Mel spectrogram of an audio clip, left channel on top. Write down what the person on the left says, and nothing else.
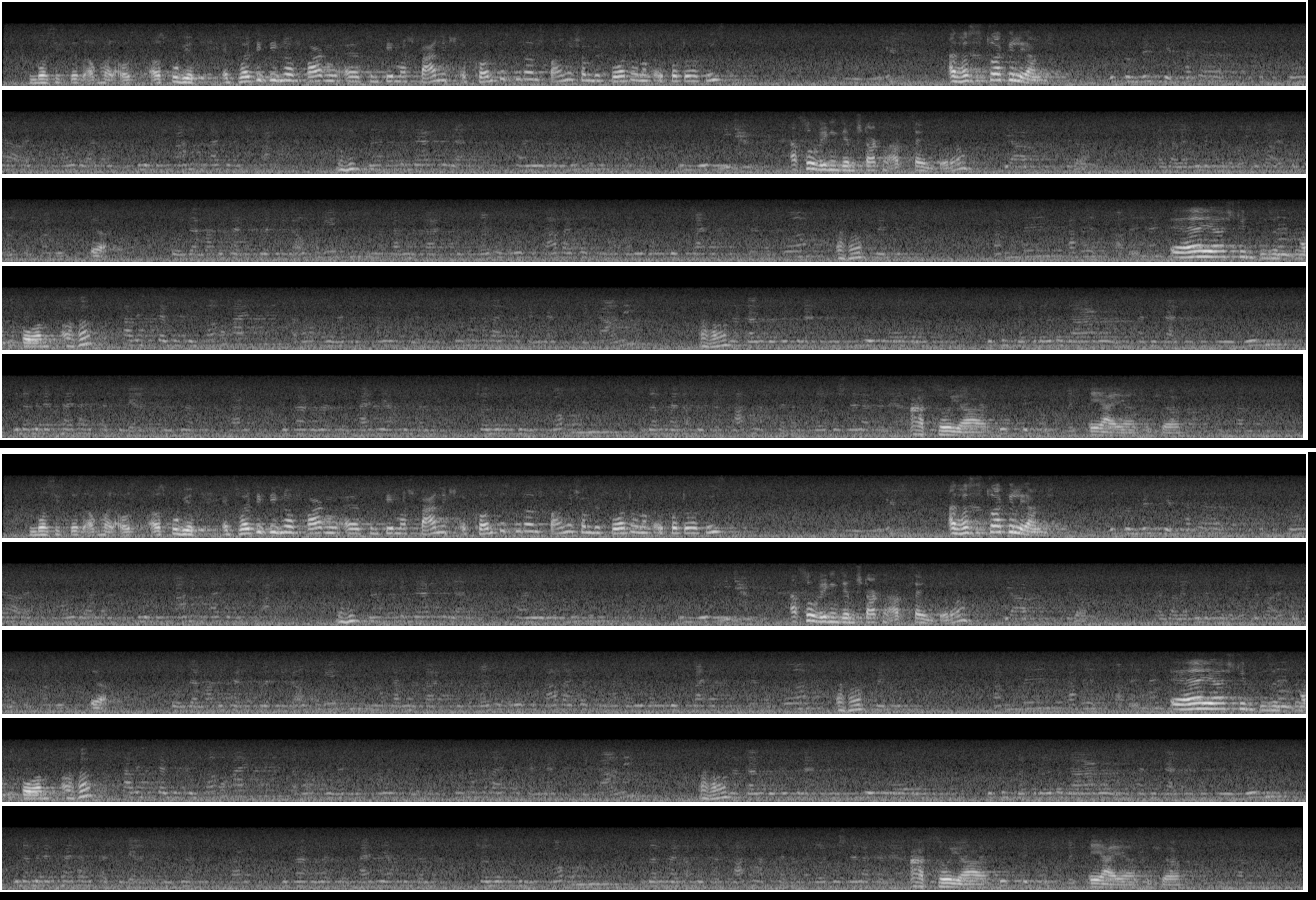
Nee. <laughs>
Ähm,
so So ein bisschen. Ich hatte, ich hatte vorher, als ich zu Hause war, als ich mich, ich bin nämlich nach Spanien gereist und wollte Spanisch lernen.
Und dann habe ich gemerkt, so ja, das ist vor allen Dingen in Andalusien ist das einfach unmöglich. <laughs>
Und
hab,
ja, genau.
Also Andalusien ist ja nochmal schlimmer als irgendwo anders in Spanien.
Und dann habe ich halt das relativ schnell aufgegeben und habe dann gesagt, ich bin nach Deutschland zurück, habe gearbeitet und dann habe dann gesagt, okay, ich bereite mich ein bisschen mehr darauf vor,
habe mit Bumble, Bumble, Bubble heißt es,
nicht
Bumble.
Was?
<laughs>
Habe ich mich dann so ein bisschen vorbereitet, aber habe dann, als ich in Panama, ich bin jetzt erst nach Panama gereist, habe ich dann gemerkt, so, das bringt gar nichts.
Und habe dann so ein bisschen einfach nur zugehört und geguckt, was die Leute sagen und halt mich da einfach so ein bisschen dran gewöhnt. Und dann mit der Zeit habe ich es halt gelernt. Also ich würde innerhalb sagen, ich würde sagen, innerhalb von einem halben Jahr habe ich es dann schon so ein bisschen gesprochen. Und dann halt auch mit meinem Partner habe ich es halt dann deutlich schneller gelernt,
natürlich,
weil dann musste ich es auch sprechen,
weil
wie du auch
schon gesagt hast, so ich hatte dann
